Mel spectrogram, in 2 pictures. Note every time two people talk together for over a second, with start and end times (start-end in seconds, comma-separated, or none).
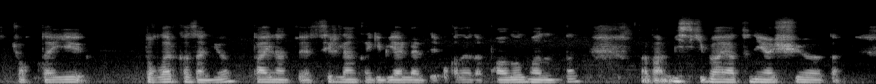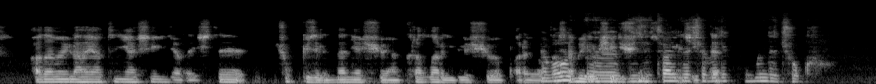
14.2-16.0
